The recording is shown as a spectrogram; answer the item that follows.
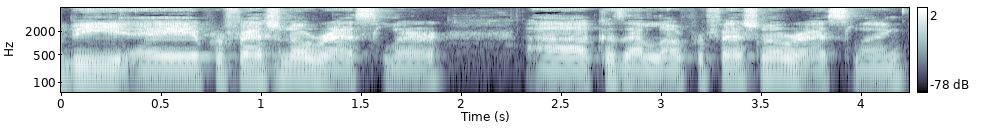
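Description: Fairly even intonation marks this moderately paced speech in an American accent. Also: man. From US Midwest, Detroit, Michigan. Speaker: TV head writer and voice actor. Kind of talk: interview.

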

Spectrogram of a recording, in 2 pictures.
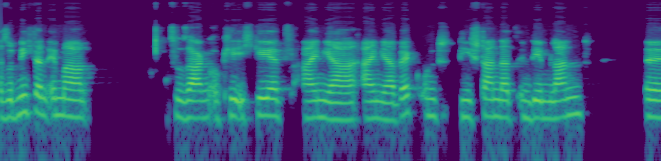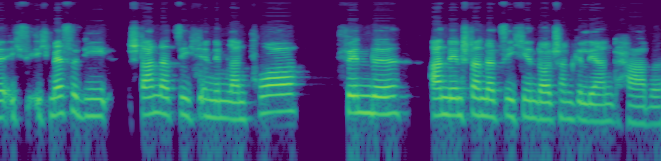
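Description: A normal speaking voice from a woman at medium pitch, fairly slow and fairly even in intonation. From Germany. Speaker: political education worker and author. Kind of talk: interview.

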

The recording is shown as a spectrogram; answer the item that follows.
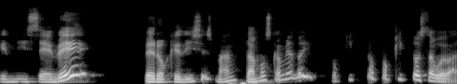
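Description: The voice is somewhat breathy and races along at a very fast pace. The sound is dry and close, with no echo. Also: man. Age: 30s. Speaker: lawyer, influencer and entrepreneur. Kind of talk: casual interview. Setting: his office.

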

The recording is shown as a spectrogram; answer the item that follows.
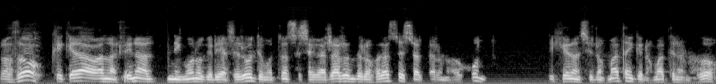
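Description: Talking at a very fast pace, a man with a medium pitch shows ordinary pitch variation. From Argentina, San Rafael, Mendoza. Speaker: war veteran. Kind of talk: testimony. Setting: phone call.

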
